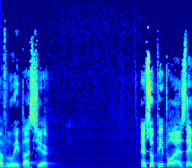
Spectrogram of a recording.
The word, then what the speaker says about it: Louis Pasteur: His name was Louis Pasteur, as they would have pronounced it in French.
